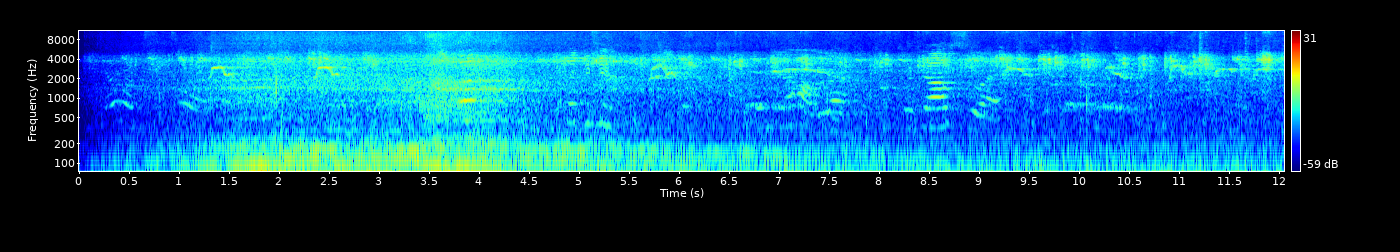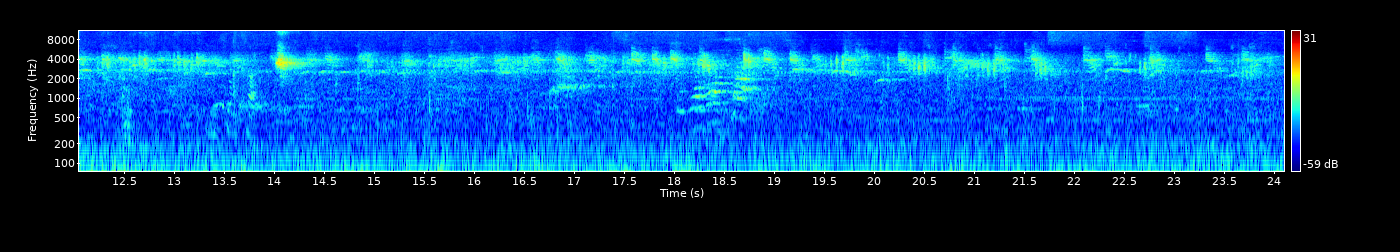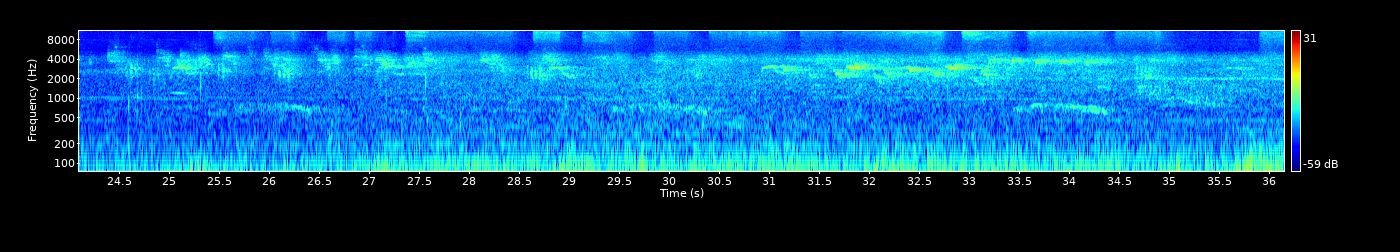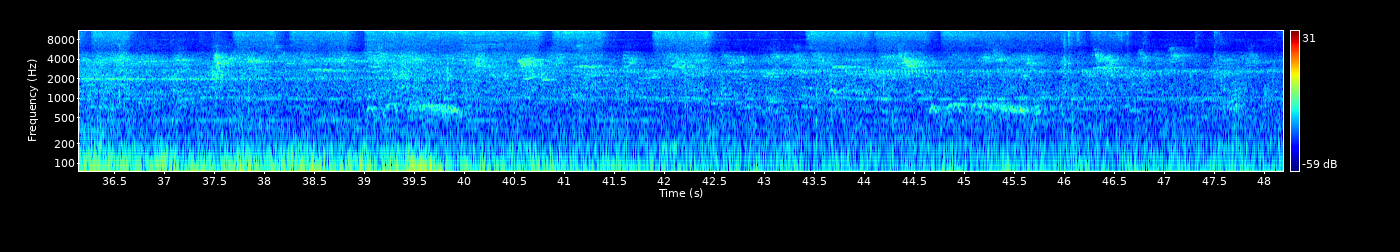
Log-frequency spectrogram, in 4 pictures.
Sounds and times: Walking through the park 0:00.0 - 0:48.1
traffic sound 0:00.1 - 0:48.1
Child 0:03.6 - 0:05.7
birds 0:05.1 - 0:48.1
Child 0:06.7 - 0:09.4

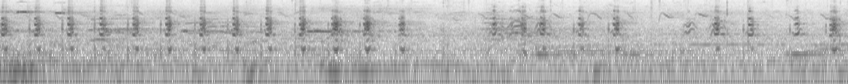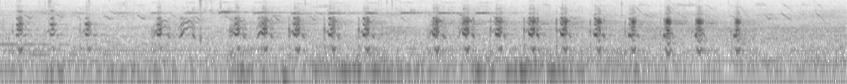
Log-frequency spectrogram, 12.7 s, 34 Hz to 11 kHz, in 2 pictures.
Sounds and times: ducklings 0:00.0 - 0:12.2

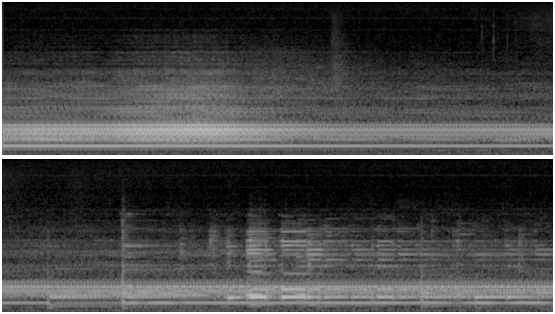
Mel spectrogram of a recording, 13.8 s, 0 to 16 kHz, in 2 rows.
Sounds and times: chitarra elettrica 0:00.0 - 0:13.7
moto 0:00.0 - 0:13.7

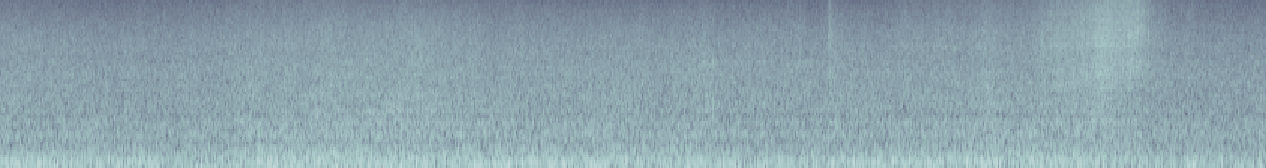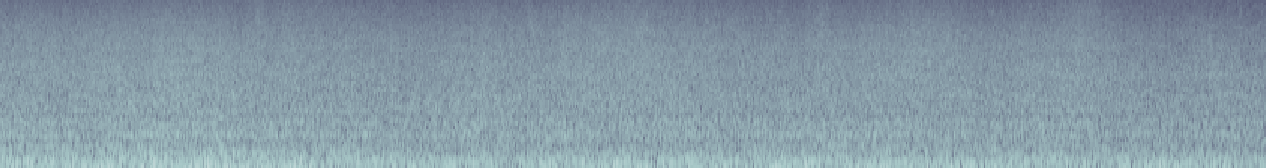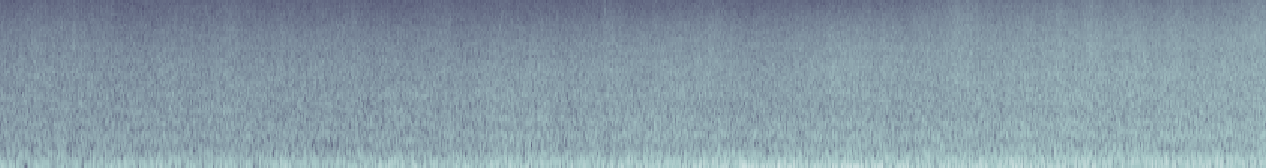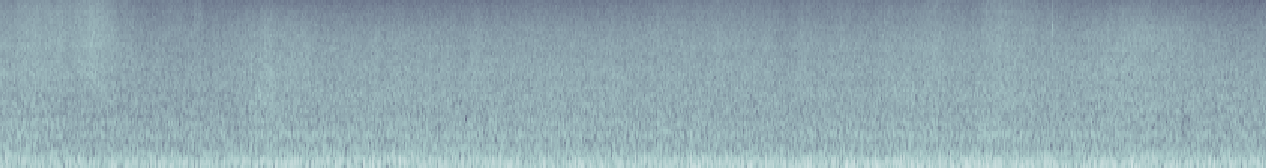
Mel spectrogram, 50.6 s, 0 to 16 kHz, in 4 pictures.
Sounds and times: Heavy waves and Sea - distant rumble 0:00.0 - 0:50.6

